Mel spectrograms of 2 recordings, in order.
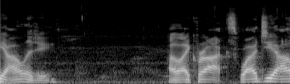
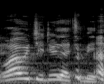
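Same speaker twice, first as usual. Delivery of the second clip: mock whiny girlfriend; 12 semitones higher, faster than usual. Mocking the girlfriend's voice, laughing.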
